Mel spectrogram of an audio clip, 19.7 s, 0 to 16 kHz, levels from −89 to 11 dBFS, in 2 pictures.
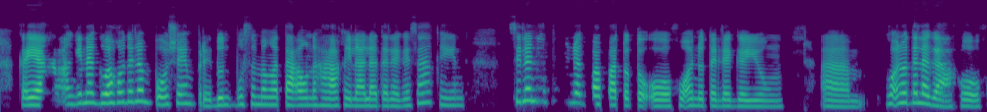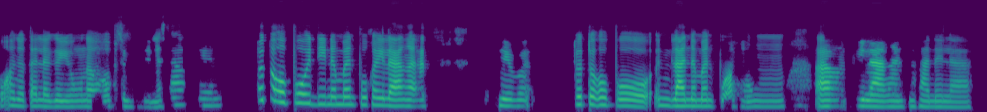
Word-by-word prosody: Kaya 240 0 +8 0.2
ang 265 - 0
ginagawa 305 -1 +5
ko 330 +1 +2
na 345 - +1
lang 360 -2 +3
po 255 -3 +1
siyempre, 275 -7 -3
do'n 240 0 +1
po 255 +2 -7
sa 275 - -5
mga 250 -1 +1
taong 235 0 +4
nakakakilala 220 -2 +2
talaga 210 0 -3
sa'kin, 245 -7 -4 0.5
sila 380 +2 +3
na 370 - -12
po 355 +2 -19
yung 320 - -5
nagpapatotoo 240 -7 +1 0.2
kung 220 - +1
ano, 215 - -1
talaga 205 -1 -1
yung, 195 0 -4 0.4
um, 190 -2 0 0.3
kung - - +2
ano 320 - +4
talaga 275 -12 +4
ako, 200 -1 -2
kung - - -7
ano 210 -2 -3
talaga 195 -1 -4
yung 185 +1 -5
na-o-observe 185 +1 -7
nila 175 +1 -10
sa'kin. 225 -2 -11 0.4
Totoo 395 -5 +3
po, 310 -1 +1
'di 265 -2 -2
naman 255 0 -1
po 245 - -6
kailangan, 210 -4 +2 0.8
'di 215 - 0
ba? 205 - -7 0.5
Totoo 255 -1 0
po 210 -2 -1 0.3
wala 210 -2 +3
naman 200 -1 -2
po - - -11
akong, 185 +1 -11 0.3
ah, 195 0 +4 0.2
kailangan 190 -2 +2
sa 195 - -9
kanila. 175 -1 -8
220 Hz, 165 wpm, -24 LUFS, 195-255 Hz, 0.8 s, Kaya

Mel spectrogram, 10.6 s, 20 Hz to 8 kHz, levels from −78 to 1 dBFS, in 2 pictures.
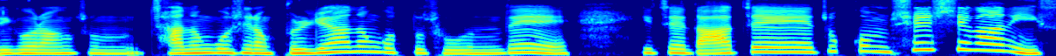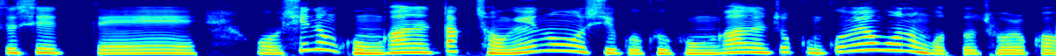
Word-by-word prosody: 이거랑 180 0 0
좀 180 -1 -6
자는 195 +3 +2
곳이랑 205 -3 +2
분리하는 250 +7 +2
것도 210 -4 -4
좋은데 180 +2 -1 0.3
이제 205 0 -1
낮에 245 +8 +3
쪼끔 285 -2 -3
쉴 370 +8 +1
시간이 350 - +2
있으실 205 +3 -1 0.2
때 185 0 0 0.3
어 185 0 -2
쉬는 360 - -2
공간을 215 - +3
딱 280 +3 0
정해 205 +6 +2
놓으시고 255 - -1
그 180 +1 -2
공간을 190 +7 +1
쪼끔 220 -4 -5
꾸며보는 325 - +1
것도 170 -2 -4
좋을 175 0 -1
것 175 0 -3
205 Hz, 340 characters per minute, -25 LUFS, 185-250 Hz, 0.3 s, 낮에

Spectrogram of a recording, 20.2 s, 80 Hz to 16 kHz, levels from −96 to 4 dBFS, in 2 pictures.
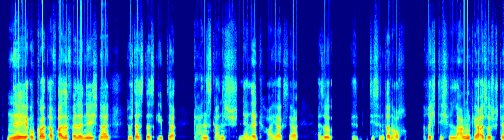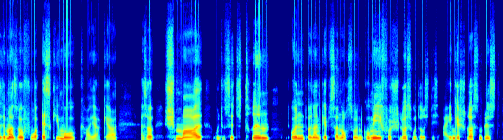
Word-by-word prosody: Ne, 175 -2 +8
oh 165 - +2
Gott, 175 0 +5
auf 165 0 +1
alle 170 +4 +7
Fälle 190 -2 +2
nicht, 185 0 +2
nein. 165 +1 +1 0.4
Du, 170 - -5
das 170 -1 0
das 165 -1 -3
gibt 180 0 -9
ja 165 -3 0 0.4
ganz, 190 -1 -6
ganz 155 +1 -8
schnelle 165 +6 -5
Kajaks, 145 -3 -8
ja. 150 +2 -4 0.4
Also, 150 +1 -1 0.4
die 140 -2 -19 0.3
die 150 - -15
sind 150 0 -14
dann 150 -1 +3
auch 150 +1 -5 0.5
richtig 145 -2 -4
lang, 130 +6 +2
ja. 155 -1 +5
Also, 155 0 +3
stell 145 0 -4
dir 155 - 0
mal 155 -1 +6
so 145 0 +1
vor, 140 0 -6
Eskimo-Kajak, 135 -7 -3
ja. 130 +2 -7 0.5
Also 130 +1 -3 0.2
schmal 150 +2 +2 0.2
und 130 - -17
du - - -25
sitzt 145 - -11
drin 185 -2 +3 0.4
und 145 -3 +2
und 150 - -2
dann 140 -1 0
gibt's 150 +1 -4
da 145 - -3
noch 135 -2 -4
so 140 - -9
'n 135 0 -7
Gummiverschluss, 175 +2 0
wo 155 - -10
du 150 - -12
richtig 140 -2 -17
eingeschlossen 175 +1 -5
bist. 175 0 -8
155 Hz, 165 wpm, -22 LUFS, 145-170 Hz, 0.5 s, Ne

